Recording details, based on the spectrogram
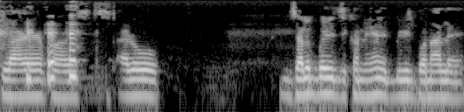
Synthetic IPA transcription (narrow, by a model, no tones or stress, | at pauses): klaɦɛbasaɹu | zaluk̚baɹizikʰɔnɦɛbɹizbɔnalɛ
